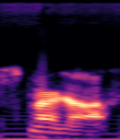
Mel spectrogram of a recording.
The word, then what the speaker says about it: Smirnoff: And I'm going to be dancing amongst them, along with, because of San Francisco, a superstar drag queen, Countess Katya Smirnoff Ski, or Sky. She pronounces it like the vodka, which she drinks.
